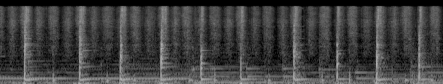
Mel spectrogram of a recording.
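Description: A rhythmic beat played on household objects: a metal tin can tapped on its lid and shaken, and a glass jar of rice. Sharp taps and shaker scrapes come about four or five times a second over a low steady tone.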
